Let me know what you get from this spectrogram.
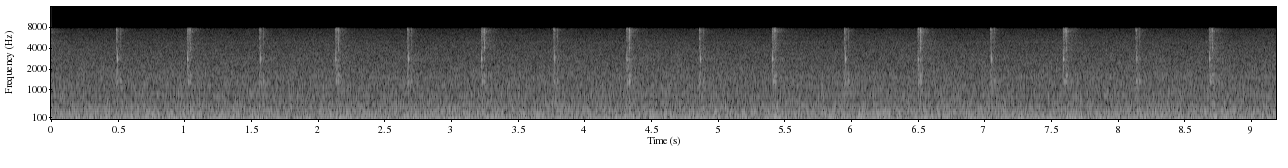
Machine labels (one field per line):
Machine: valve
